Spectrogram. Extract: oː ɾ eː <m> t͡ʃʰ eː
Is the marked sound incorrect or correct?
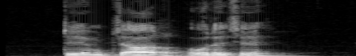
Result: incorrect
